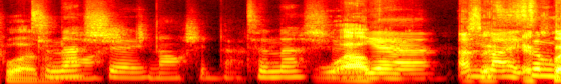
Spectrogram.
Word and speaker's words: Tinashe: Like I've got like a I've got like a Tinashe Tinashe. How do you Which say one? Tinashe.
